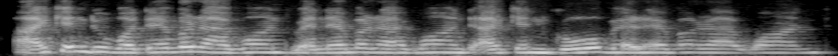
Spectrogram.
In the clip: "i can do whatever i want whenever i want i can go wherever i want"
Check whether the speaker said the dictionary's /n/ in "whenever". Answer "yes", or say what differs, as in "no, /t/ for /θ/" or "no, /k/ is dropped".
yes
